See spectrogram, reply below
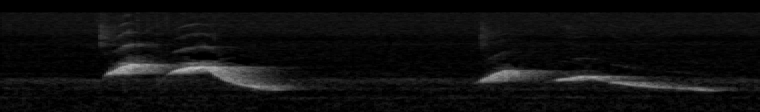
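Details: Pet African grey parrot whistling indoors in Texas: two clear whistled phrases, each rising then gliding down, about two seconds apart, against a quiet steady background hum.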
